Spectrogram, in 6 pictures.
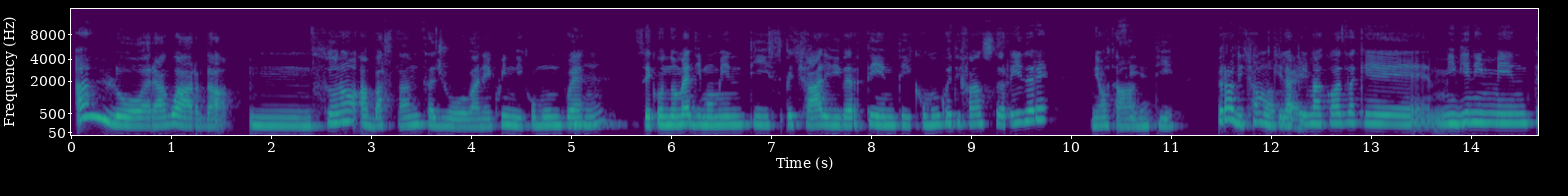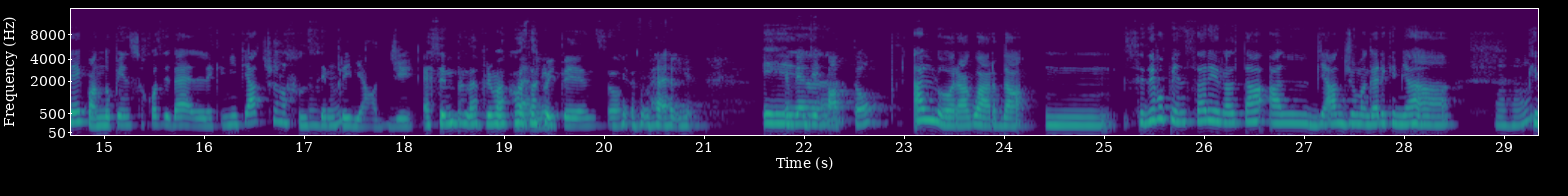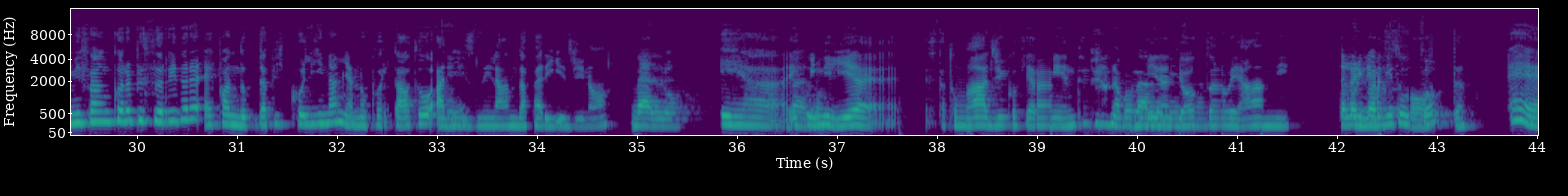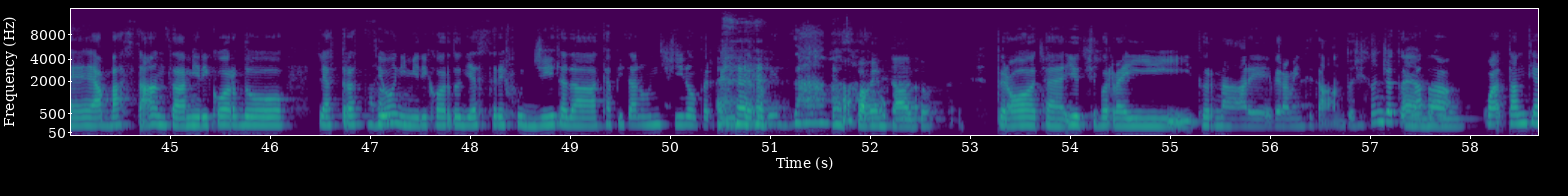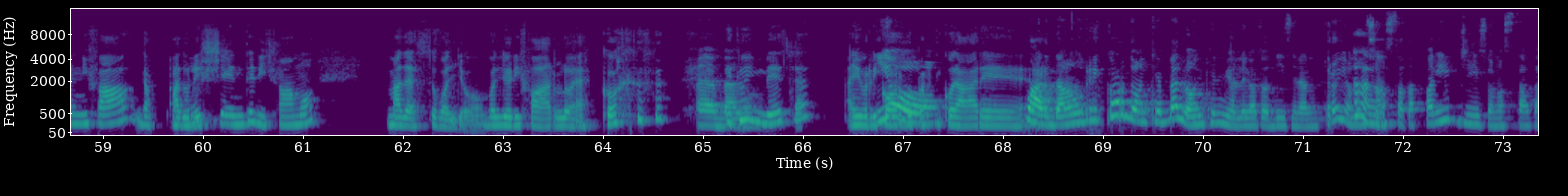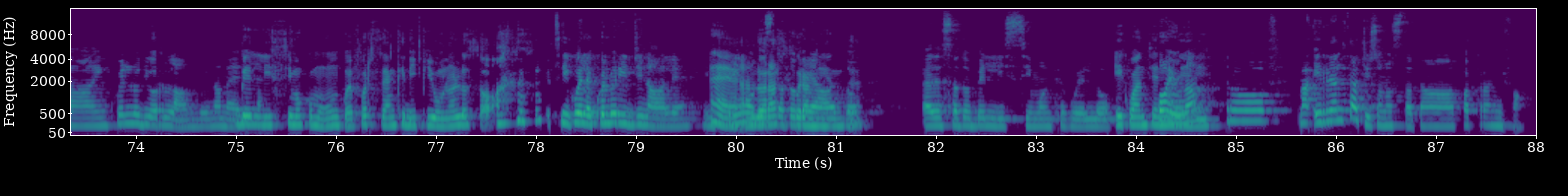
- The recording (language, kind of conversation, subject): Italian, unstructured, C’è un momento speciale che ti fa sempre sorridere?
- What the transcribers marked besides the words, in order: other background noise; tapping; chuckle; laughing while speaking: "Belli"; background speech; chuckle; chuckle; chuckle; surprised: "Ah"; chuckle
